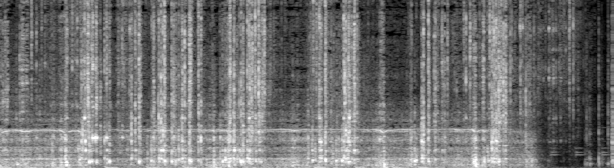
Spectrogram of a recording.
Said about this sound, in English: It depends how much cold brew you have, but you want to fill that joker with ice. Probably halfway through. So you're about to hear ice. So sorry about that.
